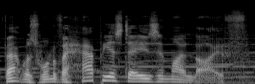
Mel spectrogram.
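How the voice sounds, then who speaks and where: A man's voice: mid-range voice, huge pitch swings, normal speed, vocal fry. A man reading a visual novel aloud for a gaming video, dropping in casual, musing side remarks. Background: game music.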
